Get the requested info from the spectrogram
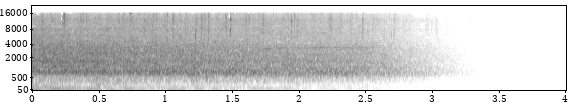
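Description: A steady rushing noise with a low hum beneath it fades out and stops dead about three seconds in, leaving silence.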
